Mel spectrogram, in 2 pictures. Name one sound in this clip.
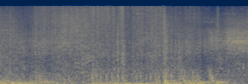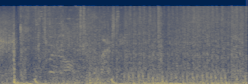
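Video game gunfire crackles as an energy weapon fires in bursts.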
